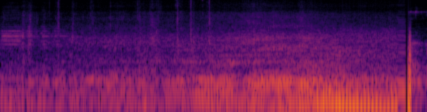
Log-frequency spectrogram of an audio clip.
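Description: A motor vehicle engine running and growing steadily louder over the second half as it approaches.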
